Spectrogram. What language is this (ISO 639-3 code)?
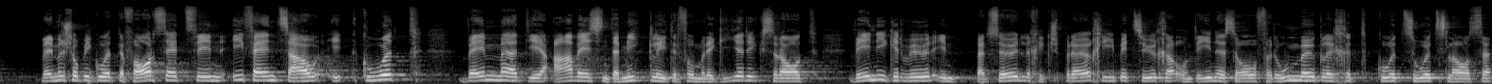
gsw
